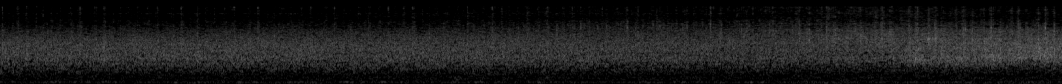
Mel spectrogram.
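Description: HO-scale model trains rolling on KATO Unitrack: a steady hiss of small metal wheels on the rails, growing louder over the last couple of seconds as a train comes close.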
